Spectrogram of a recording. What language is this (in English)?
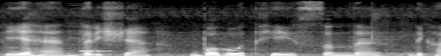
Hindi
